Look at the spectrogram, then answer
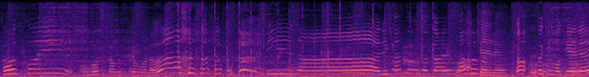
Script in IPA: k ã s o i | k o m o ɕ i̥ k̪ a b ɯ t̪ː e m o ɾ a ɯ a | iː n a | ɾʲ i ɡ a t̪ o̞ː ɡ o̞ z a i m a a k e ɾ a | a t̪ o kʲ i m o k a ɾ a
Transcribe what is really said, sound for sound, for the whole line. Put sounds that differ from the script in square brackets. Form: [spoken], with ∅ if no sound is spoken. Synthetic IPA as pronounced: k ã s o i | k o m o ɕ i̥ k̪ a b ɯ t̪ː e m o ɾ a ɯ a | iː n a | ɾʲ i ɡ a t̪ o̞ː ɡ o̞ z a i m a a k e ɾ [e] | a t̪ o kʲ i m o k [e] ɾ [e]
